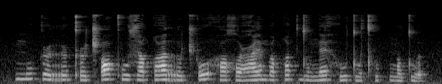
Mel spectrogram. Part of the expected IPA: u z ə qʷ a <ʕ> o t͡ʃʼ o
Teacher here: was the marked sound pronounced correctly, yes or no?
no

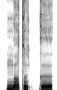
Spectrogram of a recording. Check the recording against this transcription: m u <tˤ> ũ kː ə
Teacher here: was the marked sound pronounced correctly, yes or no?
yes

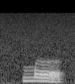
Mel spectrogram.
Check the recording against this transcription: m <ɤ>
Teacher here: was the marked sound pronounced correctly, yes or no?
yes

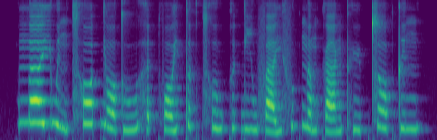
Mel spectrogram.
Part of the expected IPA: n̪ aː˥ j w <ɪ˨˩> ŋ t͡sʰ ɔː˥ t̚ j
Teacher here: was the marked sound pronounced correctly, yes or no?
yes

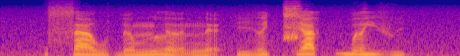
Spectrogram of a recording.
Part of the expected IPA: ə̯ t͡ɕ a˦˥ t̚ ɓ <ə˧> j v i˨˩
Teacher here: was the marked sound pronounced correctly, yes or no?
yes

